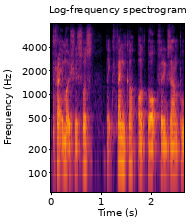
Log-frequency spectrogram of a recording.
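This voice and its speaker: With a Scottish accent, a man speaks at a fairly quick pace and ordinary pitch variation. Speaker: gaming YouTuber. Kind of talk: game review. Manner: scripted reading; stuttering, unscripted in parts.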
